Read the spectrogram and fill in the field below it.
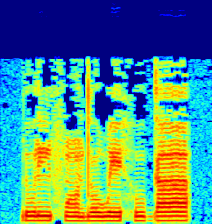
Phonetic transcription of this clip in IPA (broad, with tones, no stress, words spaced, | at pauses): ɾu˧ɾĩ˧ fɔ̃˧ do˧ we˦hu˦ ɡa˦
